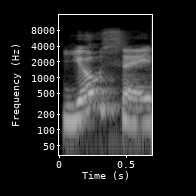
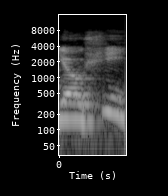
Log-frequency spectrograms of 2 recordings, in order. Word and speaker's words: Yosei: Yosei, not Yoshi, Yosei. I think that's how you say it.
